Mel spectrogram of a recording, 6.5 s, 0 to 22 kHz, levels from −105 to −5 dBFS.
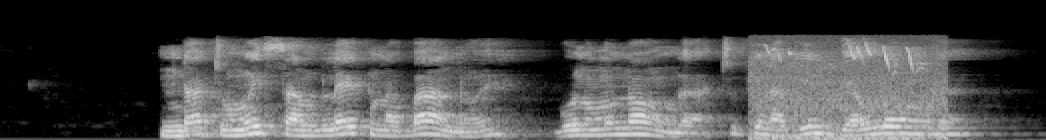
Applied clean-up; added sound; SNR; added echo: none; Chirp, tweet; 3 dB; reverberation time 0.6 s.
